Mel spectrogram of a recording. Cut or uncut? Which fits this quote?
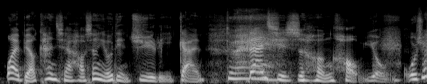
uncut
